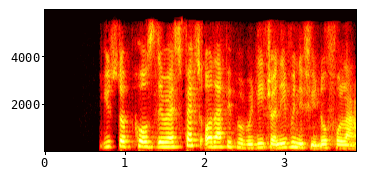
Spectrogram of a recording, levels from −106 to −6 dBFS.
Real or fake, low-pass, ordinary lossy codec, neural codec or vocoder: real; 5.4 kHz; AAC, 32 kbps; none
